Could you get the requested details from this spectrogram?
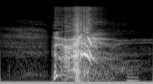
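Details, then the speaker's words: Person deliberately inducing tickly sneezes, a repeat sneeze: one sharp sneeze preceded by a quick intake of breath, over a steady low room hum. "I think I'm gonna sneeze again."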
